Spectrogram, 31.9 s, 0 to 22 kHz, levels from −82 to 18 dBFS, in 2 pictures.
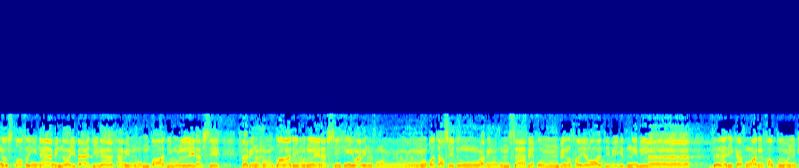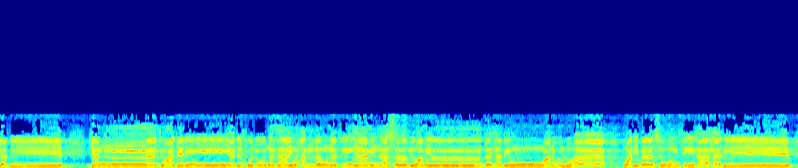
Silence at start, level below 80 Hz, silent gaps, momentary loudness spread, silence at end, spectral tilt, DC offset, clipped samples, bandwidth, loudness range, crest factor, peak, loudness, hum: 0 s; -56 dBFS; none; 4 LU; 0 s; -1.5 dB/octave; 0.5%; under 0.1%; 7.4 kHz; 2 LU; 12 dB; -2 dBFS; -14 LUFS; none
